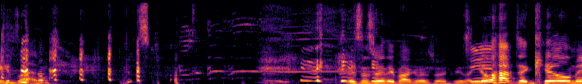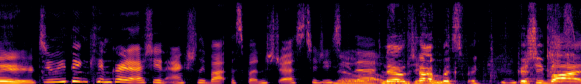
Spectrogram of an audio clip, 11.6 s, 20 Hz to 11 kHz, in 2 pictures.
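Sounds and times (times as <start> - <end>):
speech: 0.0 - 0.7, 3.5 - 11.6
laughter: 0.0 - 5.1, 9.7 - 11.6
several roosters crowing in a ragged chorus: 1.8 - 3.6.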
